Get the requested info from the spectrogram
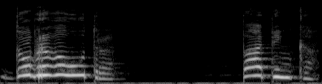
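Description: A woman's voice: very high-pitched, lively intonation, takes it slowly, a little mellow, heavily acted. An actress playing a timid but willful little boy, an admiral's son, in a radio drama, childlike and hesitant. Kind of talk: Soviet radio drama acting.

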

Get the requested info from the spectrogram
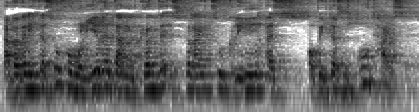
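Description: An actor playing an earnest human rights commissioner pleading before a tribunal in a deliberate, rhetorical, formal way, in a German radio drama. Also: male voice, a little high, natural voice. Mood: earnest, measured. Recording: roomy hall echo, faint hiss.

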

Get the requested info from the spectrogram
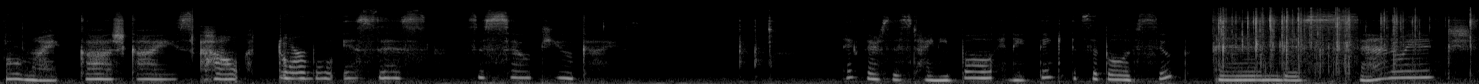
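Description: A woman hosting an ASMR unboxing, whispering breathily and gently, sounding delighted, close to the mic at a table indoors. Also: fairly high pitch, expressive, takes it slowly, slight background noise.

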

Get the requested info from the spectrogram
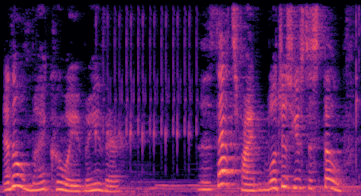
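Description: An earnest schoolgirl from a visual novel, as a woman acts her out, with faint music behind. Her voice is high and swings up and down. She is soft-hearted, teasing and a bit bossy. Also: sing-song, moderate pace. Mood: playful. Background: game music.

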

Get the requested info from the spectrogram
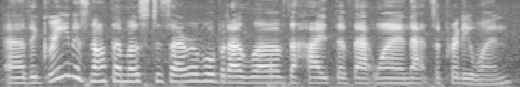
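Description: A woman's voice: mid-range voice, normal speed, a bit bright, a little hiss or hum, rough recording. A middle-aged woman giving casual, chatty shopping vlog commentary, gushing over the items she looks at. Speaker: host, antiques reseller. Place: inside an antique mall.

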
